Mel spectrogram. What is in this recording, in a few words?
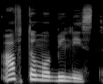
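"автомобилист", Komi, female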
